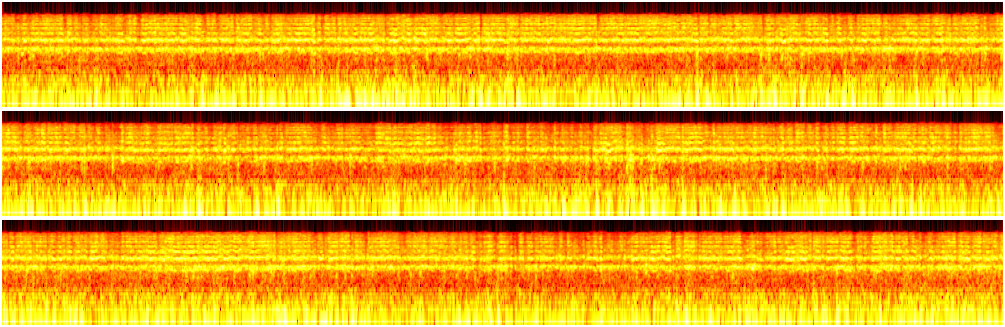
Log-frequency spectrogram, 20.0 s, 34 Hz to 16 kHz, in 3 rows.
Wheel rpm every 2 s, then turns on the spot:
230, 230, 240, 230, 230, 230, 230, 230, 230, 230.
none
